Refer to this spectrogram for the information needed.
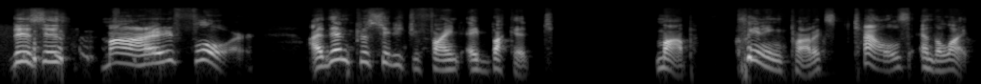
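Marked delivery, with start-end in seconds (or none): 0.1-2.5 put-on booming yell. Retelling catching students fighting in class: retelling a booming yell. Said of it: "in my most booming voice".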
